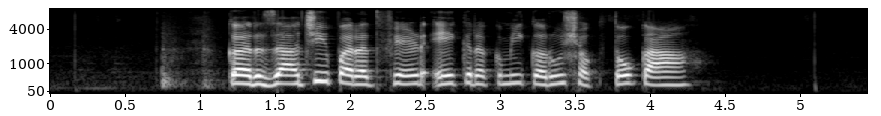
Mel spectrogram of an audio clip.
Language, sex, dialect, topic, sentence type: Marathi, female, Standard Marathi, banking, question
